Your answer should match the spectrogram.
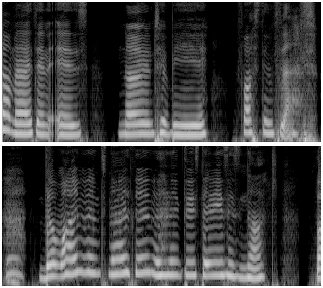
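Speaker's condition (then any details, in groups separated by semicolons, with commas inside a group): Cerebral palsy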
